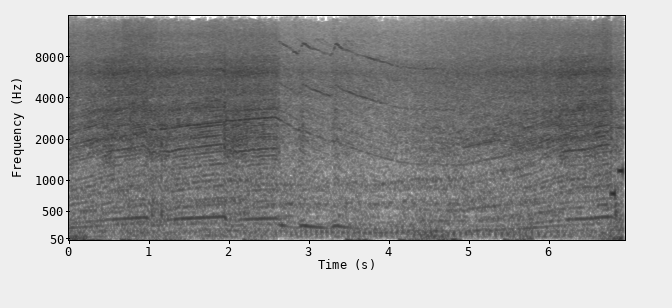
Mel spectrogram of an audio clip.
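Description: A race car engine in a racing video game revs hard under acceleration, rising whine stepping up through gear changes, loud and steady without talk.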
